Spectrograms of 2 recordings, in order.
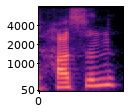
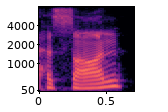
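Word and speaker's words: Hasan: Hassan Minaj for example it's Hassen it's not Hassan like he's another one that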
